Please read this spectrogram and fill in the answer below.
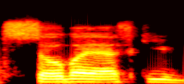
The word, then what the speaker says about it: Sobieski: and we bought Sobieski vodka.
